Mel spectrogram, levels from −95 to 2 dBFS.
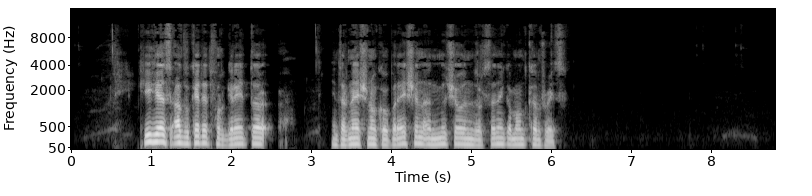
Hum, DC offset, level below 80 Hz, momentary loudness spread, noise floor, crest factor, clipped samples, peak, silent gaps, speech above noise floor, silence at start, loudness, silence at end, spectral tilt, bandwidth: none; under 0.1%; -48 dBFS; 11 LU; -86 dBFS; 20 dB; under 0.1%; -2 dBFS; none; 67 dB; 0.9 s; -20 LUFS; 2.7 s; -7.5 dB/octave; 11.5 kHz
